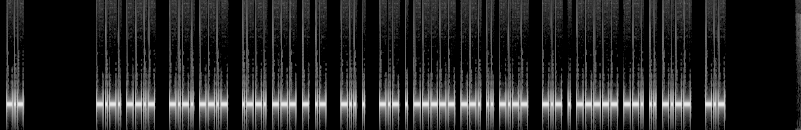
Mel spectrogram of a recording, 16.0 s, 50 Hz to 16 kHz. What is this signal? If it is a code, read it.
Morse code, heard as a keyed tone, about 28 wpm, 700 Hz. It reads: K CQ CQ POTA DE KE0GIY KE0GIY K
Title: Speed-Racing Common QSO Phrases Encore - 28wpm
